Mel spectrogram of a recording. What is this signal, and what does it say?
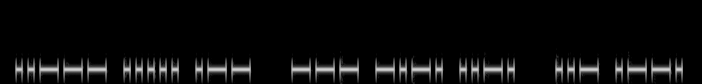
Morse code, heard as a keyed tone, about 20 wpm, 700 Hz. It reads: 25W OCF UP
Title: K1USN SST QSO Practice 20wpm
